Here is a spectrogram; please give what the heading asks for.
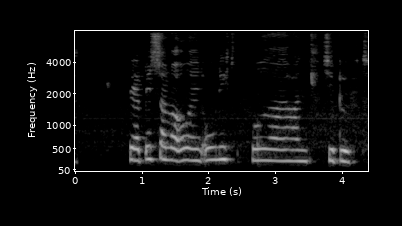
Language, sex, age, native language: Icelandic, male, 13, German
